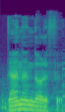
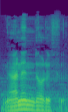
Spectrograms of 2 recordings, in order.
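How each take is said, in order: First: It is said with Japanese sounds, ending in fu. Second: It is said with Japanese sounds, ending in fu.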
